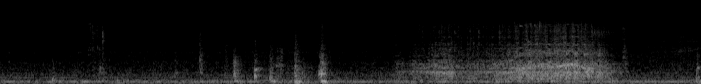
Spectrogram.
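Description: A sewing machine backstitches along a quilt border, its needle ticking in short bursts and then settling into a louder, steady run mid-clip before easing off.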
